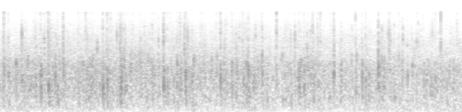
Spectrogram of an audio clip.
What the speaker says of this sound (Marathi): यांच्यासाठी एकदा टाळ्या वाजवा जोरात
